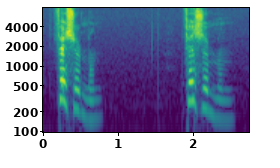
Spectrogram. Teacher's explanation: stress the first syllable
